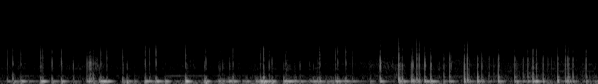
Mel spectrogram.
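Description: Long nails tap the top edge of a small, solid, brown faux-leather bound notebook resting on a microphone and scratch its textured cover. The result is a quick, irregular stream of soft, dull taps and brief scratches, heavy in low tones with a steady low hum beneath.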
